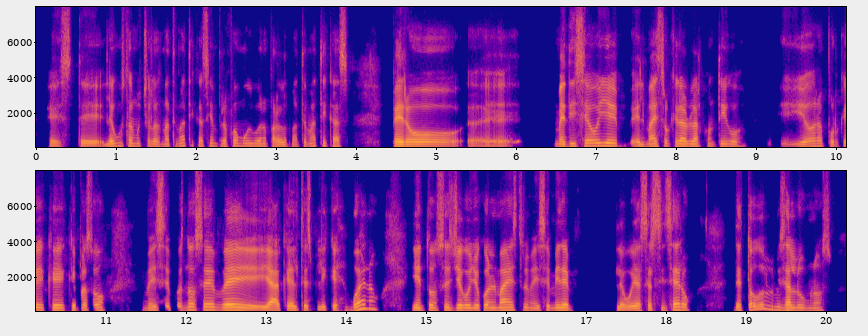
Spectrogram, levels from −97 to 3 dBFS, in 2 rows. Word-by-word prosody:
este, 105 0 -2
le 140 - 0
gustan 160 0 -4
mucho 155 -1 -7
las 135 -2 -3
matemáticas, 155 +4 -6
siempre 155 -2 -5
fue 155 +3 -3
muy 155 0 -5
bueno 150 0 -4
para 125 - -2
las 120 - -4
matemáticas. 130 -2 -4 0.5
Pero, 130 - +4
eh, 465 - -4 0.5
me 135 0 +4
dice: 150 +3 0
"Oye, 165 -1 +3
el 125 -1 -1
maestro 150 +3 +1
quiere 150 0 +3
hablar 145 -1 +1
contigo". 140 -2 -5 0.4
'¿Y 135 -2 -7
ahora 150 +3 0
por 140 -2 -6
qué? 150 +3 +1
¿Qué 145 -1 +2
qué 150 - -1
pasó'". 150 +1 -2 0.4
Me 130 0 -4
dice: 120 - -1
"Pues 130 0 -7
no 175 +2 0
sé. 165 +1 +2
Ve, 155 -4 +6
y 115 - +2
ya 125 +1 +7
que 130 - +1
él 120 -1 0
te - - -2
explique. 115 -3 -3
'Bueno'". 205 +7 0 0.4
Y 150 - +3
entonces, 145 +2 -1
llego 145 0 +4
yo 145 0 +1
con 150 +1 +2
el 145 - -2
maestro, 150 +1 +1
y 150 - -6
me 135 - -4
dice: 125 +2 -2
"Mire, 150 0 +3 0.5
le 115 - +1
voy 120 +3 +2
a - - +1
ser 135 - -1
sincero. 160 +4 +1 0.5
De - - 0
todos - - 0
mis 165 -3 -5
alumnos, 140 -2 -1
145 Hz, 185 wpm, -25 LUFS, 130-155 Hz, 0.5 s, ya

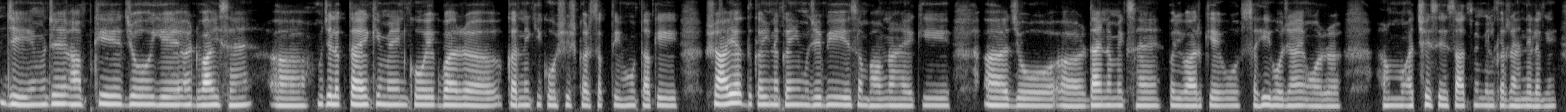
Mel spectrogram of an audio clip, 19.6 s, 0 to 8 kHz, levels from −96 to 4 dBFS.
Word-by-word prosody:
जी, 215 -4 +2
मुझे 230 +2 +2
आपके 220 +1 +2
जो 215 +1 +2
ये 205 -1 +1 0.3
एडवाइस 200 0 +3
है, 195 +1 +2 0.3
अ, 195 - -5 0.5
मुझे 225 0 +2
लगता 215 +1 +4
है 210 0 +7
कि 230 - 0
मैं 210 -1 +1
इनको 205 0 0
एक 205 -1 0
बार 200 0 +4 0.6
करने 195 -1 +1
की 210 +2 -8
कोशिश 195 0 -3
कर 190 -2 -1
सकती 190 +2 -7
हूँ, 190 +1 -3
ताकि 185 0 -2 0.4
शायद 230 +1 +7
कहीं 215 -1 +1
न 210 0 0
कहीं 210 0 0
मुझे 205 0 -2
भी 205 +2 -2
ये 195 - +2
संभावना 185 -2 -2
है 180 -1 -2
कि 185 0 -5 0.4
अ, 195 -2 +4
जो 185 +2 -1 0.3
अ, 170 -2 -1
डायनामिक्स 190 0 +1
हैं 185 0 -1
परिवार 180 -1 0
के 185 -2 -1
वो 185 0 -5
सही 190 +4 -2
हो 190 -1 -1
जाएँ 180 +1 -1
और 175 -1 -4 0.7
हम 185 0 -3
अच्छे 205 +3 -1
से 190 +1 -2
साथ 180 +2 -2
में 195 - -4
मिलकर 185 0 -4
रहने 175 0 -1
लगें। 170 +1 -4
195 Hz, 160 wpm, -19 LUFS, 185-210 Hz, 0.7 s, है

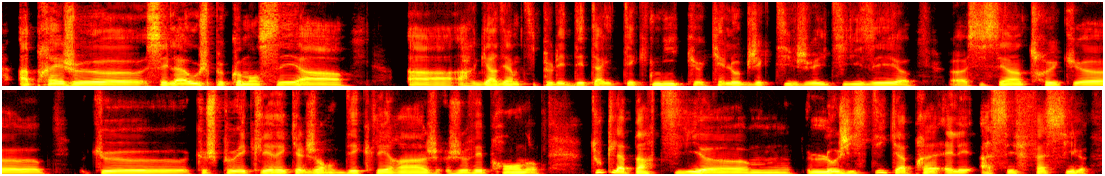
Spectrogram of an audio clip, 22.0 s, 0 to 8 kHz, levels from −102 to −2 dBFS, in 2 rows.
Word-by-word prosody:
Après, 145 0 +2
je, 115 -5 +2
heu 100 -2 +4
c'est 115 - +2
là 140 +4 +4
où 135 - +5
je - - -2
peux 110 - -4
commencer 115 +3 +1
à 95 -2 +2 0.6
à 90 -2 0
à 95 - -3
regarder, 115 +5 +1
un 110 -2 +1
petit 105 +1 -15
peu, 110 -2 -4
les 95 -2 -1
détails 105 +3 -2
techniques: 120 0 -2
quel 105 0 -1
objectif 110 +3 -2
je 95 +1 -5
vais 100 - +1
utiliser, 105 +1 0
heu 90 -3 -1 0.4
heu, 90 +1 -4
si 90 +2 -5
c'est 100 +6 -1
un 105 -1 +2
truc, 115 +1 -3
heu, 95 -1 +2 0.5
que 95 -2 +1
que - - -8
je - - +1
peux 105 -1 +1
éclairer, 105 0 +1
quel 105 -2 0
genre 100 0 -1
d'éclairage, 110 0 -1
je 90 +2 -3
vais 100 +2 0
prendre. 110 -5 0 0.5
Toute 190 +2 -4
la 150 -4 +7
partie, 125 -1 +1
hem, 90 -2 0 0.2
logistique 130 +7 +1
après, 135 +1 0
elle 95 -1 +1
est 95 - -2
assez 110 +4 -3
facile, 110 -1 -3
105 Hz, 140 wpm, -24 LUFS, 95-115 Hz, 0.6 s, la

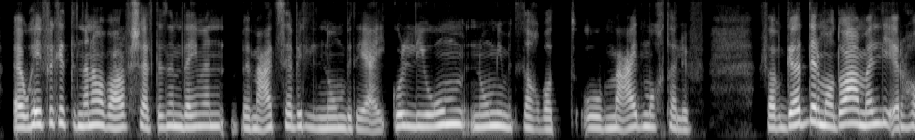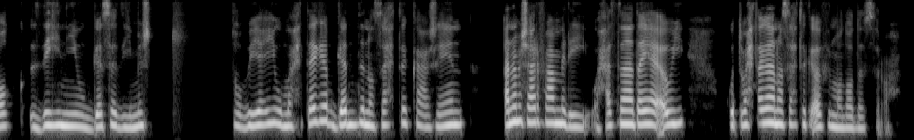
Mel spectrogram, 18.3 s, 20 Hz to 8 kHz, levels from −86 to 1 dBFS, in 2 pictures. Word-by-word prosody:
آآ 210 - +6
وهي 255 +5 +6
فكرة 280 +1 -1
إن 230 - +4
أنا 245 +2 +4
ما 250 - +5
باعرفش 215 +1 0
ألتَزِم 215 +2 +1
دايمًا 230 +2 +1
بميعاد 200 +1 -3
ثابت 225 0 -1
للنوم 195 -1 -1
بتاعي، 180 -5 -5
كل 225 0 +2
يوم 250 +4 +5
نومي 225 +2 +3
متلغبط 185 -4 -5
وبميعاد 200 +1 -1
مُختلف، 205 -5 -5 0.5
فبجد 225 +6 +3
الموضوع 250 -3 +5
عمل 265 -1 +5
لي 270 -6 -1
إرهاق 225 +3 -4 0.2
ذِهني 235 +2 +1
وجَسدي 215 +1 -3
مش 240 +4 -3 0.8
طبيعي 245 +4 -2
ومحتاجة 275 +5 -3
بجد 250 +2 0
نصيحتِك 250 +2 -4
عشان 230 +3 -3 0.4
أنا 275 +4 +4
مش 310 -1 -1
عارفة 290 0 -3
أعمل 275 -1 +2
إيه 215 -1 -5
وحاسّة 235 +5 -9
إن 270 - +3
أنا 265 - +3
تايهة 255 -1 +1
أوي 265 +4 -1 0.4
كنت 245 0 -6
مِحتاجة 275 +3 0
نصيحتِك 255 0 -7
أوي - - -2
في - - -30
الموضوع 205 -3 -3
ده 195 - -9
الصراحة. 195 - -17
230 Hz, 165 wpm, -20 LUFS, 210-255 Hz, 0.8 s, آآ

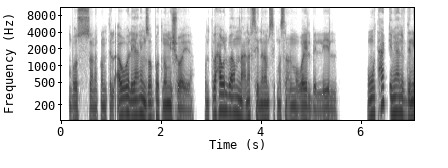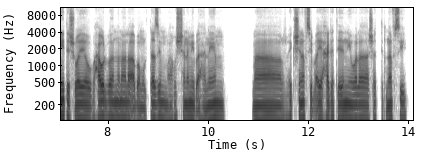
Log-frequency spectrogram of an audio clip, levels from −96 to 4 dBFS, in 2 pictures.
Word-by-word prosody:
بُصّ 95 0 -2
أنا 90 0 -3
كنت 95 +1 -6
الأول 120 +7 +3
يعني 125 +2 +3
مضبّط 105 -1 0
نومي 100 0 +4
شوية، 85 -3 -1 0.2
كنت 105 +5 -7
باحاول 155 +3 +5
بقى 140 -2 +3
أمنع 130 -5 +1
نفْسي 115 0 -1
إن 100 - -2
أنا 100 +1 +2
أمسك 105 +1 -3
مثلًا 100 0 -3
الموبايل 95 0 0
بالليل، 85 +1 -4 0.6
ومُتحكم 135 - 0
يعني 140 -1 +2
في 120 - -7
دنيتي 115 0 +3
شوية 105 0 +3
وباحاول 105 +3 +3
بقى 110 0 +1
إن 110 - -1
أنا 110 0 +1
لأ 110 - +2
أبقى 95 -1 -2
ملتزم 105 +3 -2
هاخش 100 +2 -4
أنام 100 +1 +1
يبقى 95 -4 -1
هانام، 100 +2 -2 0.6
ما 95 0 +1
ارهقش 100 +3 -4
نفْسي 105 0 0
بأي 105 0 0
حاجة 105 0 0
تاني، 105 0 0
ولا 100 0 +1
اشتّت 105 +1 -8
نفْسي، 105 +2 -2
105 Hz, 185 wpm, -24 LUFS, 95-110 Hz, 0.6 s, باحاول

